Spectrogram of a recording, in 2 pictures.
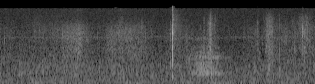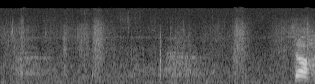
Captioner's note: leaves rustling; steps; panting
